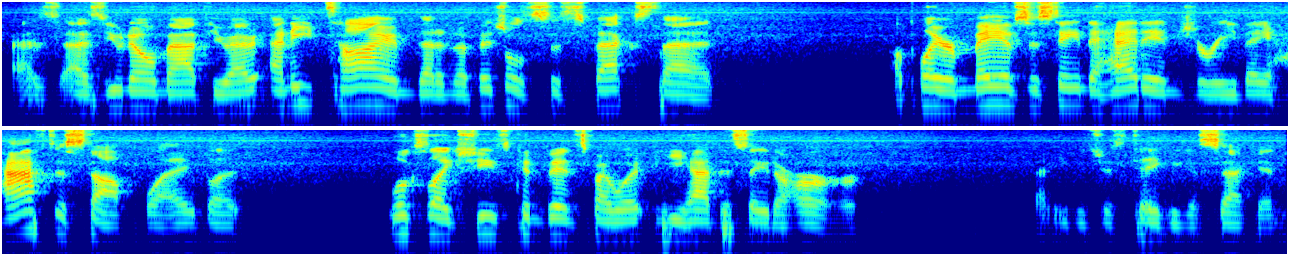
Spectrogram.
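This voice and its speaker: A young man giving live play-by-play commentary on a college soccer match, fluent and rising in pitch when the play turns attacking. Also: moderate pace, sharp tone, a little hiss or hum, rough recording.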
